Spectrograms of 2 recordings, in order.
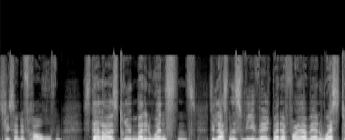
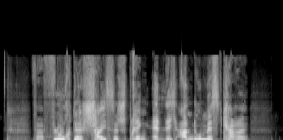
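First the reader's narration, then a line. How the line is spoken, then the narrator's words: Bellowed. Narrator (German): brüllte Frank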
